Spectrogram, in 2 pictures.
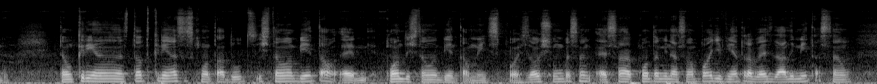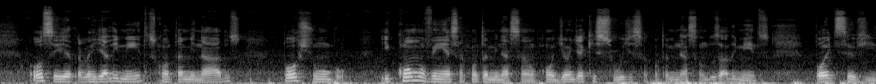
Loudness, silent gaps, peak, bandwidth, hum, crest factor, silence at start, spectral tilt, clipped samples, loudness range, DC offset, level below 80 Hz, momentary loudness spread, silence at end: -22 LUFS; none; -2 dBFS; 15.5 kHz; none; 18 dB; 0 s; -6.5 dB/octave; under 0.1%; 1 LU; under 0.1%; -30 dBFS; 9 LU; 0 s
